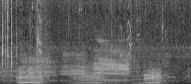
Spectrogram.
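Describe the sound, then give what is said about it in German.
Cattle moo as a herd of cows is driven through a gate in dry, dusty conditions. Three loud, low, drawn-out calls stand alone, the middle one longest. “treiben die Kühe durchs Tor”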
